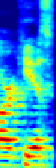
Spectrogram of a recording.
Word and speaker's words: Arceus: I'm going to call it Arceus because I'm pretty sure that's how they pronounced it in all the marketing.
